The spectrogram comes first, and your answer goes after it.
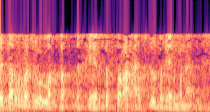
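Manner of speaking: calm him with quiet agreement; soft reassurance. Shown as a demonstration. Preacher showing what to tell the angry man, softly reassuring. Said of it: "ثم تقول له".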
